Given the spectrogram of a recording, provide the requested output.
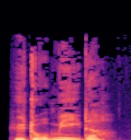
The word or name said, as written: hydrometer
